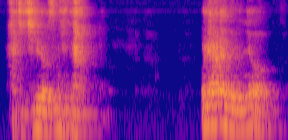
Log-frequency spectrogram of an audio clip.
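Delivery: usual speaking voice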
